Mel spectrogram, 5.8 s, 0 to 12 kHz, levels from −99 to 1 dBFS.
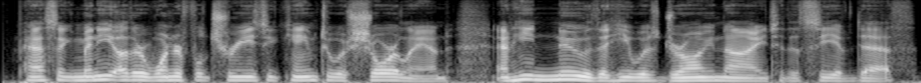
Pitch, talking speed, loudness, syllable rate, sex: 125 Hz, 240 wpm, -18 LUFS, 5.9 syllables/s, male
